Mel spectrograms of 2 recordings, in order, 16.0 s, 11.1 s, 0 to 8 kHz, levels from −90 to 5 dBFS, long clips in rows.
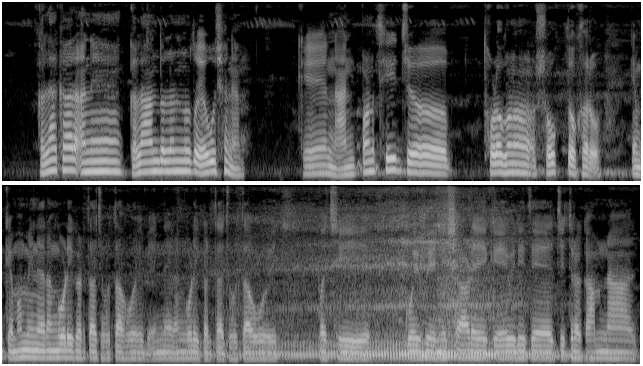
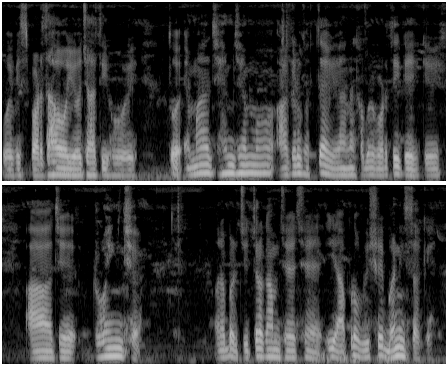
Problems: none marked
